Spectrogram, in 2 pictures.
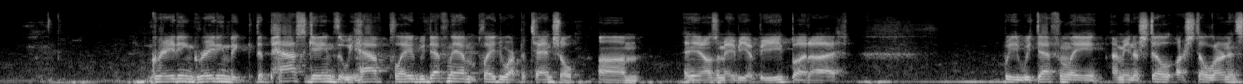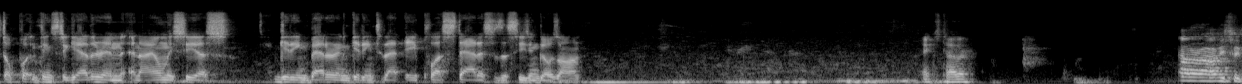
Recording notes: addressed the media Monday in his weekly press conference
